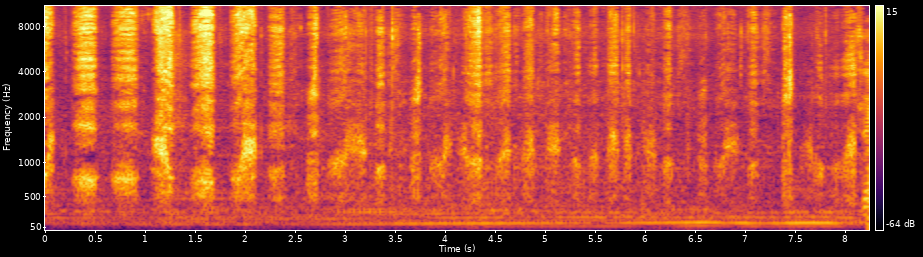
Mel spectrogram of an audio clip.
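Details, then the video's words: An angry duck that only hisses, going after the camera: loud raspy hissing bursts in a quick series at first, then softer rapid breathy rasps, with a low hum underneath. "The crazy hissing duck attacks camera"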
